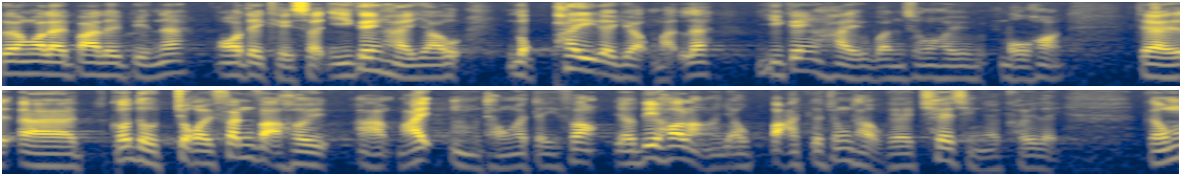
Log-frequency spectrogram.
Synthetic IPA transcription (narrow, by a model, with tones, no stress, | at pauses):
lœː˨˧ŋkɔː˧lɐ˨˧jpaː˧jlɵ˨˧piː˨nlɛː˥ŋɔː˨˧t̪e˨jkʰe˨˩jsɐ˨t̚jiː˨˧kɪ˥ŋɦɐ˨jːɐ˨˧wlʊ˨k̚pʰɐ˥jkɛː˧jœː˨˩k̚mɐ̰˨t̚lɛː˥jiː˨˧kɪ˥ŋɦɐ˨jwɐ˨nsʊ˧ŋɦɵ˧ɥmo˨˧wɦɔː˧n | t͡sɛ˨ʔɛː˨kɔː˨˥t̪o˨wt͡sɔː˧jfɐ˥nfaː˧t̚ɦɵ˧ɥʔaː˨maː˨˥jm̩˨˩t̪ʰʊ˨˩ŋkɛ˧t̪e˨jfɔː˥ŋjɐ˨˧wt̪̬iː˥ɦɔ˨˥lɐ˨˩ŋjɐ̰˨˧wpaː˧t̚kɔː˧t͡ʃʊ˥ŋt̪ʰɐ˨˩wkɛː˧t͡sʰɛː˥t͡sʰɪ˨˩ŋkɛ˧kʰɵ˨˧ɥlḛ˨˩j | kɐ˨˥m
